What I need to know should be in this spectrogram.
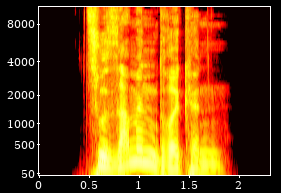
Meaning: to compress; to press together
- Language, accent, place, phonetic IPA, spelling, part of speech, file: German, Germany, Berlin, [t͡suˈzamənˌdʁʏkn̩], zusammendrücken, verb, De-zusammendrücken.ogg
